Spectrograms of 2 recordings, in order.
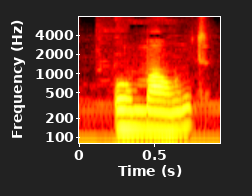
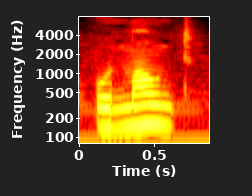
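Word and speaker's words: umount: Otro tipo me dice, cuando pronuncias un mount, yo oigo un mount. Si la gente pone un mount, no le va a reconocer ese comando. No sé si es el principio de la M que hace que la U se oiga como O, si es que lo pronuncias mal por desconocimiento o despiste.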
